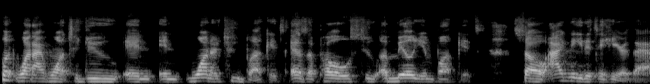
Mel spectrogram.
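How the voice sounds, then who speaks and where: A woman talks at a moderate pace. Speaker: entrepreneur pitching a voiceover business. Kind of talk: Q&A feedback session. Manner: halting, repeats words.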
